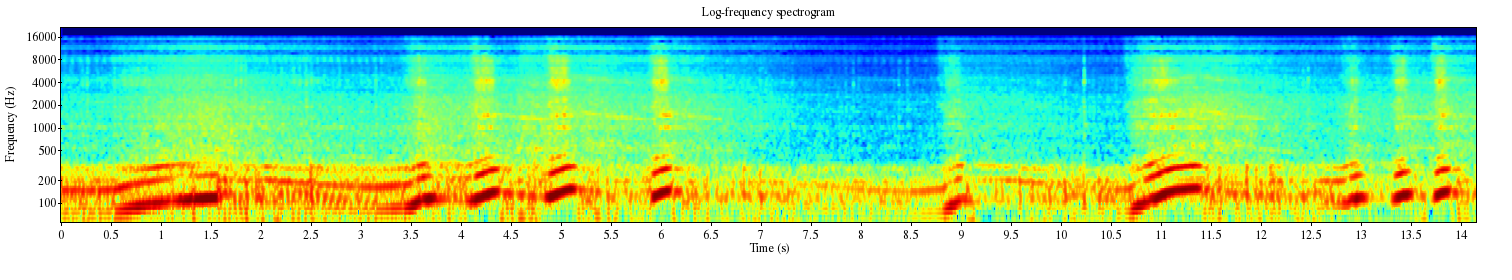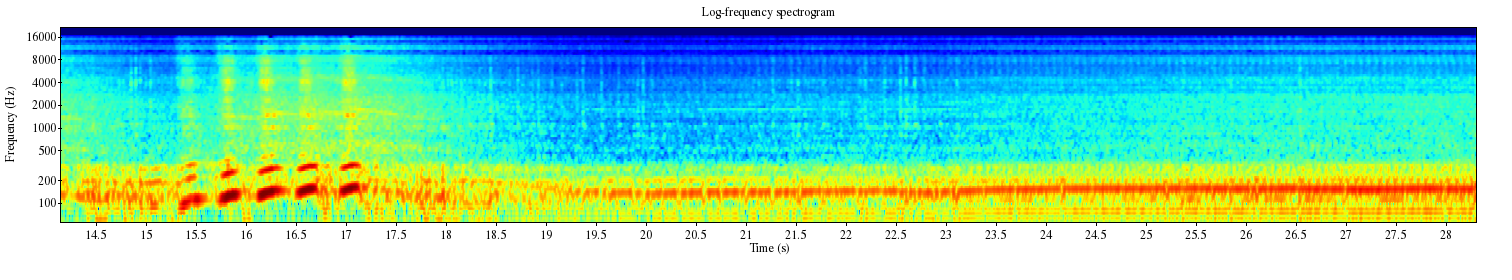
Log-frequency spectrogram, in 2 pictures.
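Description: Triumph TR6's straight-six engine running, revved in a string of short blips that rise and fall in pitch, then settling into a steady idle for about the last ten seconds.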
